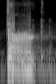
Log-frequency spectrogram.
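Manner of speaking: high, abrupt crunch sound effect; imitated loud breaking noise. Storyteller mimicking the front wheel breaking, imitated noise. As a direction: imitate metal giving way. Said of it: "made a loud noise".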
